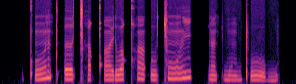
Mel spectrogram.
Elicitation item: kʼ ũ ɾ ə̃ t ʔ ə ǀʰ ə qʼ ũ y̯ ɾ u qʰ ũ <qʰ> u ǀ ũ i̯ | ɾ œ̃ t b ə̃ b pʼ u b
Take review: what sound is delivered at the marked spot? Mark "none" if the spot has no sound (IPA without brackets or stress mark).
ʔ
